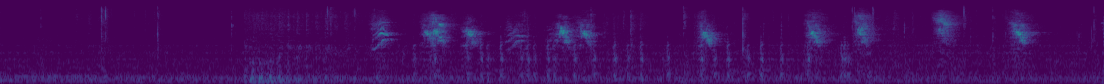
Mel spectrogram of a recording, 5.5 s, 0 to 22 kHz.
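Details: Eurasian tree sparrow on a June 5 afternoon, giving short sharp chirps that start faintly and then come in a loose run of about a dozen, some closely paired, over quiet background hiss.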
